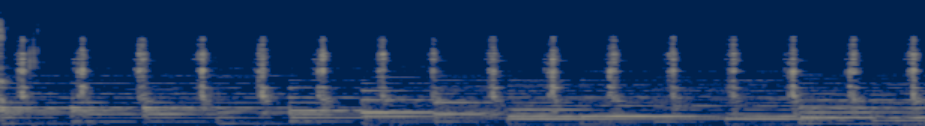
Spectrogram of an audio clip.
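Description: Faint ticking-clock sound effect, about two and a half even ticks a second, over soft background music with held notes: a thinking-time countdown after a quiz question.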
